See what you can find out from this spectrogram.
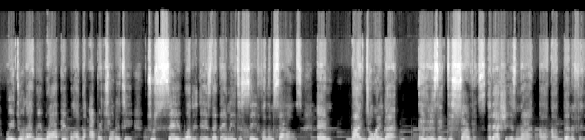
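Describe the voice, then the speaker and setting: A woman's voice: high voice, dark tone. A woman hosting a live tarot reading. She talks earnestly and encouragingly, repeats her phrases and often checks in with "okay?" and "you understand?".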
